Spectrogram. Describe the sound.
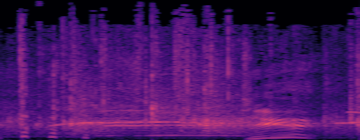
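An audience at a morning lesson claps steadily for a couple of seconds, a dense patter of many hands with a few whoops and voices rising over it, moderately loud.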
